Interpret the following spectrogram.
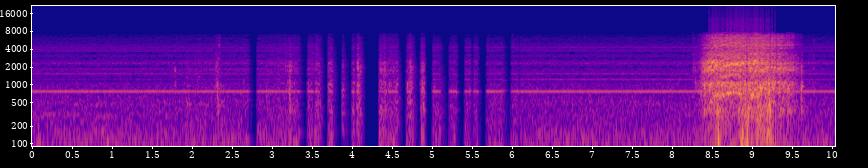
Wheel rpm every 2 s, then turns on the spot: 0, 0, 20, 0, 90.
4-6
